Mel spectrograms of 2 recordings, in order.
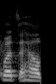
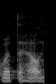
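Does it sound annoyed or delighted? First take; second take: delighted; annoyed. First: It sounds delighted and amazed. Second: It sounds annoyed and confused.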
